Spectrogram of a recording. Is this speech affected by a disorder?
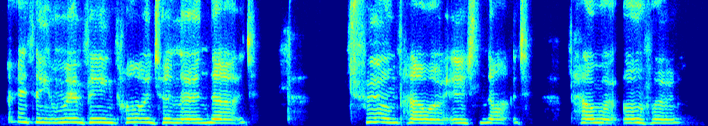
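Yes: ALS; swallowing lost.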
